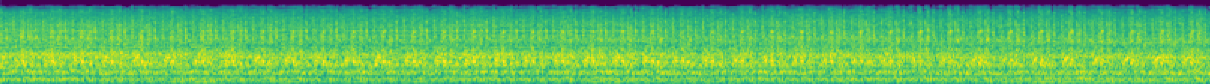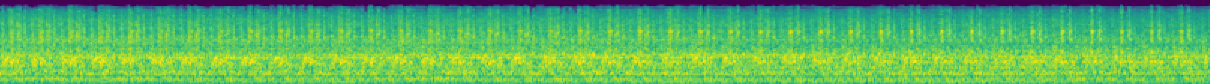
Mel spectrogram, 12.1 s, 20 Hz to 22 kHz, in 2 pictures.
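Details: 2002 Dodge Neon at idle: quick even ticking about 200 per minute from the top end. The owner wonders whether it is valves, an exhaust leak or worse.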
